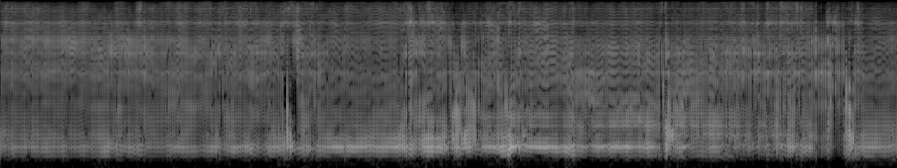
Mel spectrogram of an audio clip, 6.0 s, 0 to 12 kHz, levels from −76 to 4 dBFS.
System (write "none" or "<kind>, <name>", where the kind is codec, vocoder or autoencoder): vocoder, BigVGAN v2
